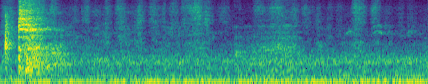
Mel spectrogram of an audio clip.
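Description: Faint rubbing of palms rolling plumber's putty into a rope, over a steady low hum.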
